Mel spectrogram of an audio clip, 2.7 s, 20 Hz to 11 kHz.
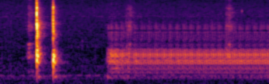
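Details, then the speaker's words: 1 By One turntable with a replacement motor, running unloaded: two switch clicks, then a steady, fairly loud mid-pitched whirring whine while switching to 45 rpm; the motor quiets under load. "can hear it, it's pretty noisy."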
